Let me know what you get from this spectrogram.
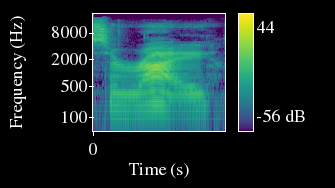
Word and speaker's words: Sarai: Yeah, if you read it, it says that Sarai? Is that how you pronounce that? – Yeah.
